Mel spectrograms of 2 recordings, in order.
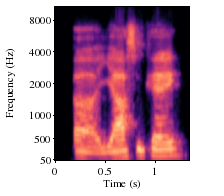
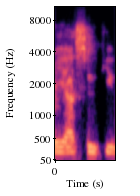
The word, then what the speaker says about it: Yasuke: I am working on the soundtrack for a movie called Yasuke or Yasuki, whichever way you want to pronounce it, which is the first like African samurai, if you will.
